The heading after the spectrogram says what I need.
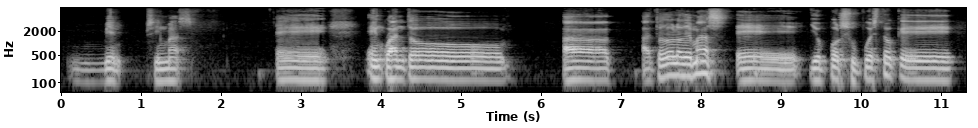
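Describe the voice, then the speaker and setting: A man with an accent from Spain gives spontaneous testimony as a bereaved father, in quiet, subdued grief, halting and searching for words with many pauses. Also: mid-range voice, gravelly. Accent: Spanish from Spain. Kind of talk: spontaneous testimony at an online talk.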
